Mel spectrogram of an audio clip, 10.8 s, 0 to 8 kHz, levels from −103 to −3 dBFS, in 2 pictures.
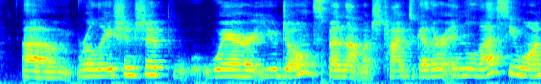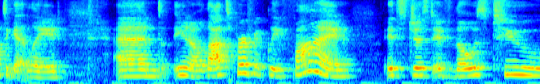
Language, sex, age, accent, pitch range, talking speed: English, female, 30-49, American, 175-210 Hz, 150 wpm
